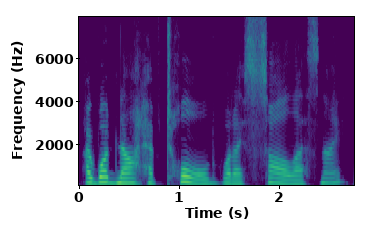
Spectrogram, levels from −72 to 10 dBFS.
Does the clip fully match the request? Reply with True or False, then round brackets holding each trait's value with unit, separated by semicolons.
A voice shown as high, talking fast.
True (220 Hz; 220 wpm)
